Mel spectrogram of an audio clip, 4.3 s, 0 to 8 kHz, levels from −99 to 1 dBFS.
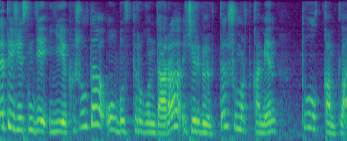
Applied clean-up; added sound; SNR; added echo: none; none; none; reverberation time 0.2 s.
